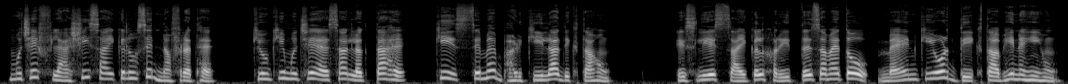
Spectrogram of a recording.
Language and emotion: Hindi, disgusted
